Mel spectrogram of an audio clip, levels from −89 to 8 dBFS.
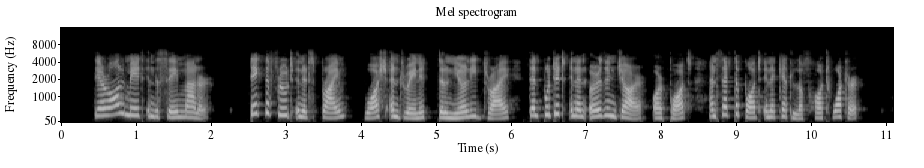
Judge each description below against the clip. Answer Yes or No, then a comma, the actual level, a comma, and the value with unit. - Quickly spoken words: Yes, fast, 220 wpm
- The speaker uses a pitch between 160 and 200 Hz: No, high, 225 Hz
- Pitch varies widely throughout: Yes, wide, 5.8 semitones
